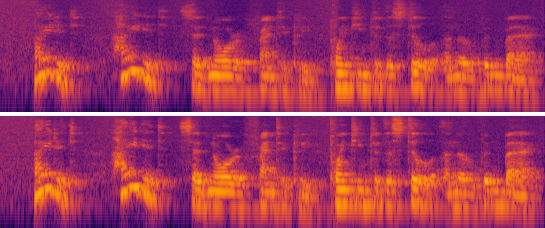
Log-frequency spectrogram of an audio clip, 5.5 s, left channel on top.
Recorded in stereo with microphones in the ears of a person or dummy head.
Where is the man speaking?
80° right, 7.5 m; by 5.4 s 60° right (ahead or behind), 4 m.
